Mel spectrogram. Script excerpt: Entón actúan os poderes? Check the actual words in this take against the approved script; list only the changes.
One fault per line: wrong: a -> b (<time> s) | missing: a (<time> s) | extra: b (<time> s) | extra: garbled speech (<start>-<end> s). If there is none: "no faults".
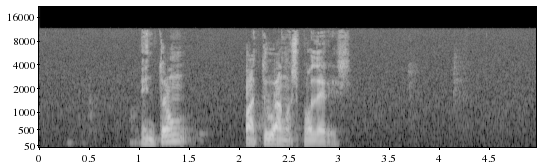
no faults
